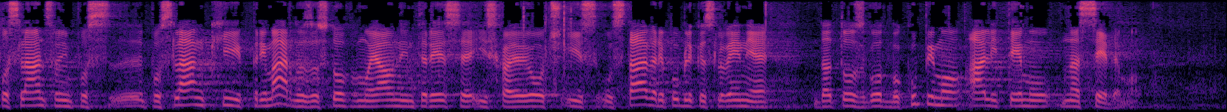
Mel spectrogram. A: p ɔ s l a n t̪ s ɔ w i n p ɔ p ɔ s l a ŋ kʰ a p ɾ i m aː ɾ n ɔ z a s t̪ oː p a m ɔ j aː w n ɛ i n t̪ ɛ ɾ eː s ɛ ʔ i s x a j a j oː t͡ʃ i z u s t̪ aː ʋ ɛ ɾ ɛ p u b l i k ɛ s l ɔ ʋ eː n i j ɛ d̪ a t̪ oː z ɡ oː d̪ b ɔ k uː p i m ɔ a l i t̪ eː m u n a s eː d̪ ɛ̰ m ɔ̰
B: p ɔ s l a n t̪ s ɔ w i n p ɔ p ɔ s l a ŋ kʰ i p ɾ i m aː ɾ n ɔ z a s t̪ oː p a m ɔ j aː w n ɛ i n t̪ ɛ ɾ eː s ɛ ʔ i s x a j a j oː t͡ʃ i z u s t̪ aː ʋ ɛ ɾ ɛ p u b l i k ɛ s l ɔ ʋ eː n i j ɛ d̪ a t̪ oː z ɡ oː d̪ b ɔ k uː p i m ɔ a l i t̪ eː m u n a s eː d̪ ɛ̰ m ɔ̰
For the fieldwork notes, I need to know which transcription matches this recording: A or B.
B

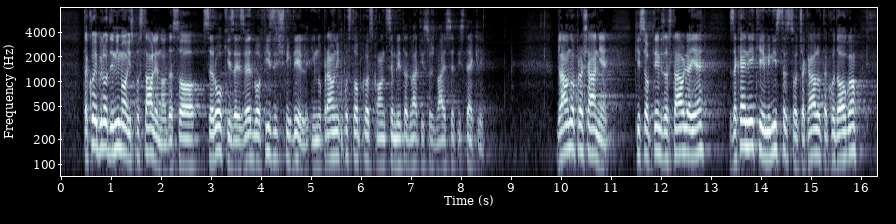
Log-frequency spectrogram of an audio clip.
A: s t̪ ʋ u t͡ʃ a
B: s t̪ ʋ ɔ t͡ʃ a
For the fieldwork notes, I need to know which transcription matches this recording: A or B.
B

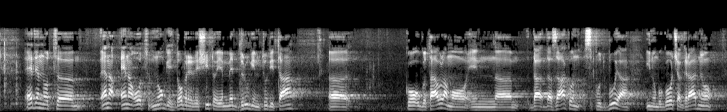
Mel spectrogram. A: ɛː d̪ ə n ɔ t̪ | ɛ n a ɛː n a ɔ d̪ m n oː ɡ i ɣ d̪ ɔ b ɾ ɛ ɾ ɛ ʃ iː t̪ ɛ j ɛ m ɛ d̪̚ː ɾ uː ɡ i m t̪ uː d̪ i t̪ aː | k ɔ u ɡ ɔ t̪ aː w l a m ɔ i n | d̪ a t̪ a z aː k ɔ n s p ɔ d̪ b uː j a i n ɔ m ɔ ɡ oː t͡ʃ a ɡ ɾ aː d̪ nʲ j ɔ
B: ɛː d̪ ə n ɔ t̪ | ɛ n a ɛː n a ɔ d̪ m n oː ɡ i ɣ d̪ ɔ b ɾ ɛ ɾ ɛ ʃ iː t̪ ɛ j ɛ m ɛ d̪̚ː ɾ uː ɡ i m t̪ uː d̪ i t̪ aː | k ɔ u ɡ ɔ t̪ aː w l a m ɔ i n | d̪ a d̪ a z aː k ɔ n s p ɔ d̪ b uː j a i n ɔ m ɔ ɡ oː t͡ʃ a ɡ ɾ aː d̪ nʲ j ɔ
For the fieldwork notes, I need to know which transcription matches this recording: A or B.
B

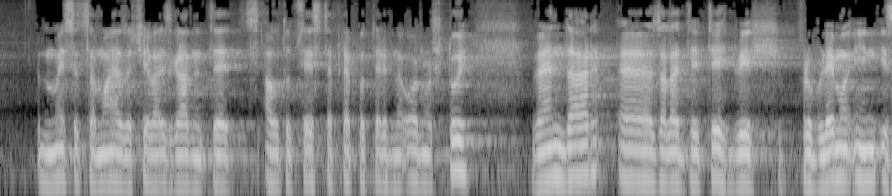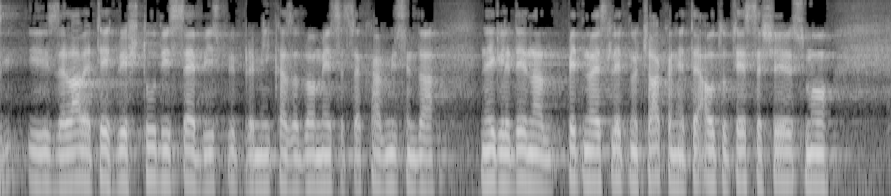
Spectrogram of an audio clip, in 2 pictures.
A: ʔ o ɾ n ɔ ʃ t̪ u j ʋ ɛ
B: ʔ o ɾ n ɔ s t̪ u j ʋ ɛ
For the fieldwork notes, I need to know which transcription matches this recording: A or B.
A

